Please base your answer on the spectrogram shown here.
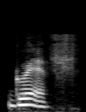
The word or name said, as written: griffe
